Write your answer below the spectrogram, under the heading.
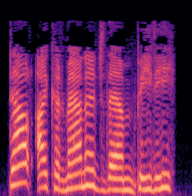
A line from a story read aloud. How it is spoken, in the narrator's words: I laugh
